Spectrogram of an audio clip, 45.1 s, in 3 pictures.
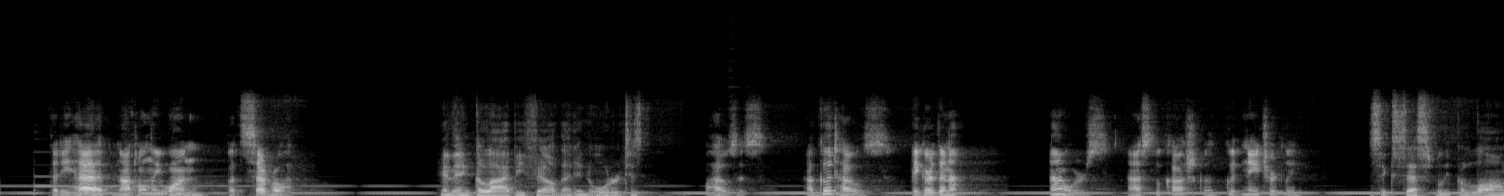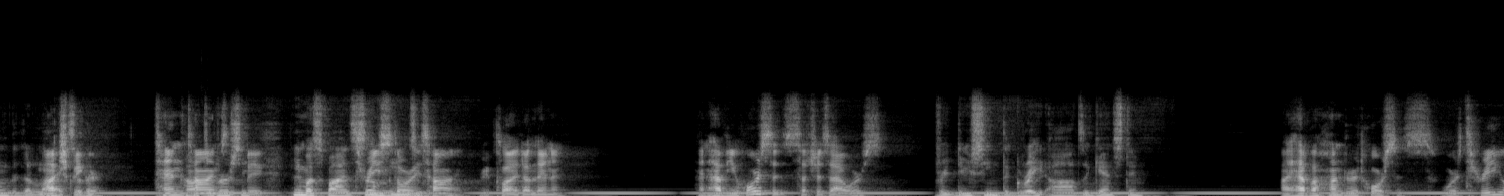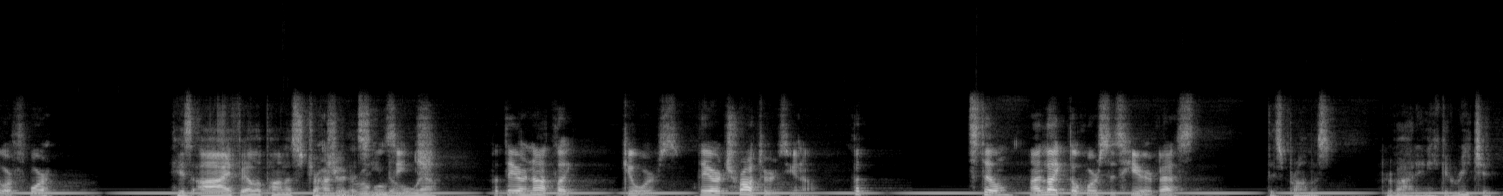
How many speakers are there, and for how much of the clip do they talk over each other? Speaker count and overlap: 2, about 10%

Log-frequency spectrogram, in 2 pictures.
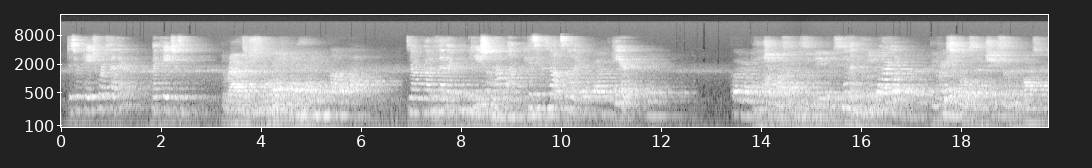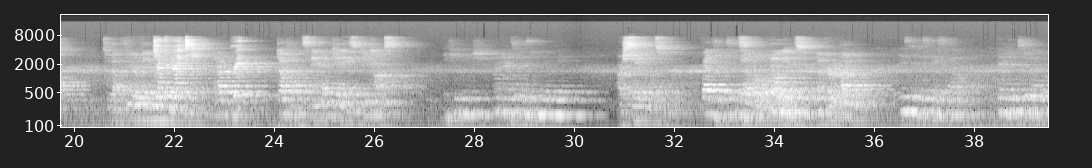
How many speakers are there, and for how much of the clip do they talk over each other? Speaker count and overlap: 4, about 34%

